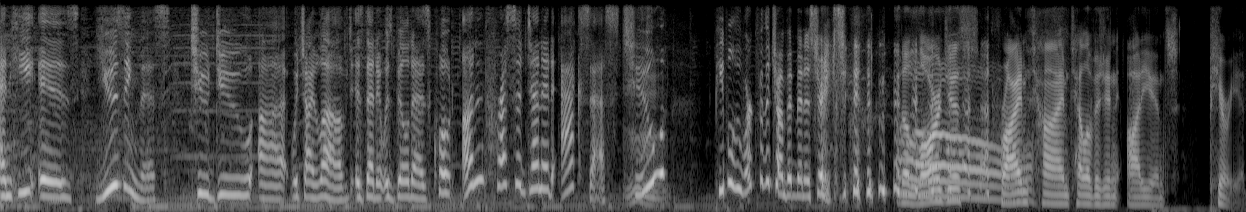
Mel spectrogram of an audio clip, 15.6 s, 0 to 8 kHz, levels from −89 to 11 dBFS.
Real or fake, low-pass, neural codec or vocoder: real; 7.2 kHz; none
